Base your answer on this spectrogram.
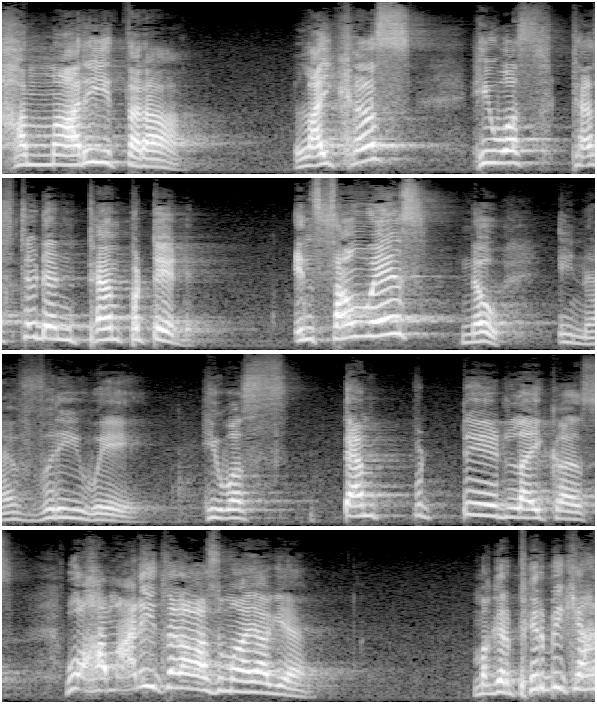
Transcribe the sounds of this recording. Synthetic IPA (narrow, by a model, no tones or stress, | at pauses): hɐmaːɾit̪ɐɾa | laɪkʰɐs | hiːʋɔzʈɛsʈɪɖɛ̃ɳɖʈɛ̃mpʈɪɖ | ɪ̃nsɐ̃mʋeːz | noː | ɪ̃nɛʋɾiʋḛː | hiːʋɔz | ʈɛ̃mpʈɪɖlaɪkɐs | ʋohɐma̰ːɾit̪ɐɾaaːzʊmaːjaɡɐjaɛ | mɐɡəɾpʰɪɾbʱikja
